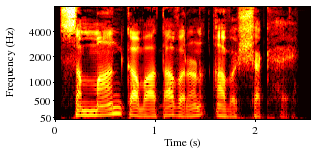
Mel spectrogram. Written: वातावरण

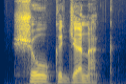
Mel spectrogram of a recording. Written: शोक-जनक

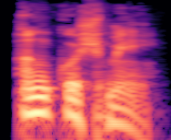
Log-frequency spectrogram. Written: अंकुश

